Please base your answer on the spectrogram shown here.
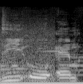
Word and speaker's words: Dominica: It is spelled D-O-M-I-N-I-C-A. It is not Dominican Republic. It is pronounced Dominica and is situated between Guadeloupe and Martinique in the Caribbean.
